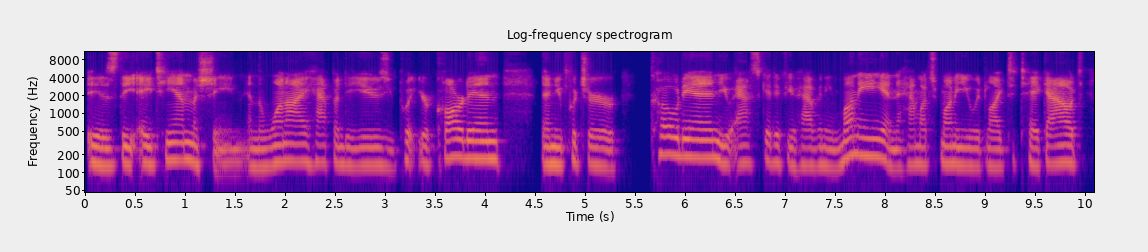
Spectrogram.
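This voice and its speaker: A woman's voice: extremely low pitch, normal speed. A middle-aged woman gives a training presentation on supply chain methods, speaking plainly with frequent fillers and restarts.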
